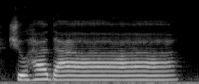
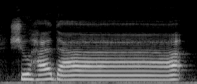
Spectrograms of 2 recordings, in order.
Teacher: apply a little bit of nabr, meaning the voice is going to be raised a little · Shown in: second take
